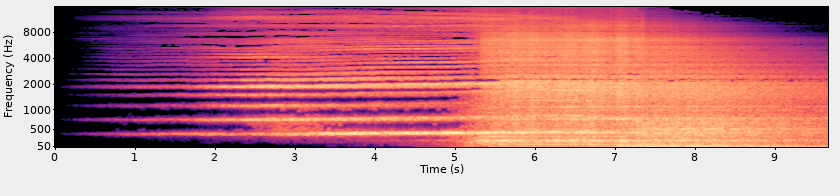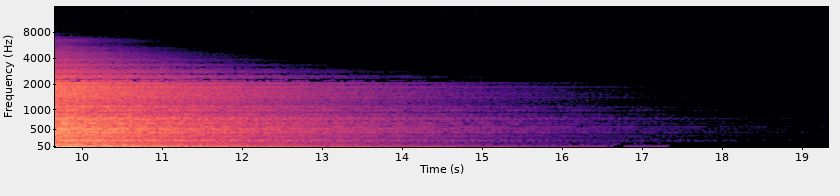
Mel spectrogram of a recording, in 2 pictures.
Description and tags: Scary Jumpscare Buildup 01
voices, Creepy, Sound-Design, Scary, Atmosphere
